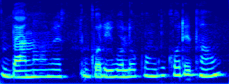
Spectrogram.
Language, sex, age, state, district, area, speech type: Odia, female, 18-30, Odisha, Bargarh, rural, spontaneous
